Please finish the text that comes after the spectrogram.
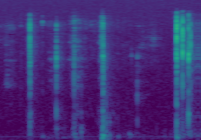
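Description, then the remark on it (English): Quiet crinkling of a sheet of paper for ASMR, with irregular dry crackles and rustles spread across a couple of seconds, ending in a brighter cluster of crisp snaps. No voices. “Like me crinkling paper.”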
